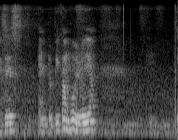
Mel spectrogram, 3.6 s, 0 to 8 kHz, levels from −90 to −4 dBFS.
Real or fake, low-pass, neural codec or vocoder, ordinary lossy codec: real; 7.2 kHz; none; none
